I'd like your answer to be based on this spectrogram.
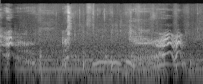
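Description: A puppy gives a couple of short, faint yips and barks amid low room noise and soft rustling.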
